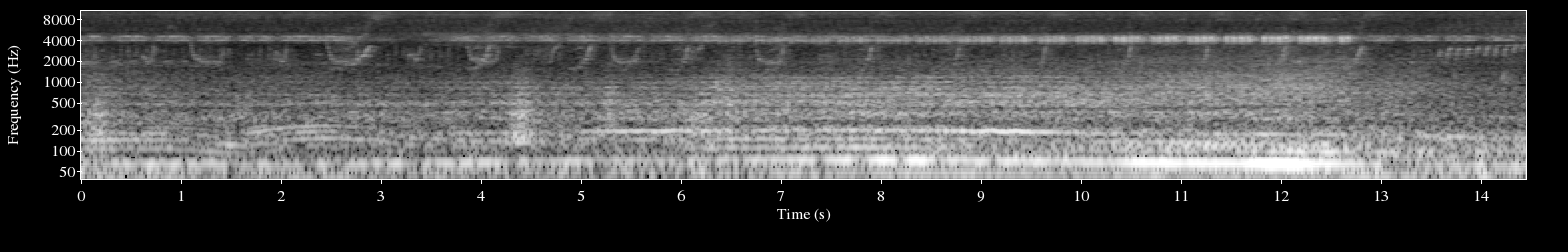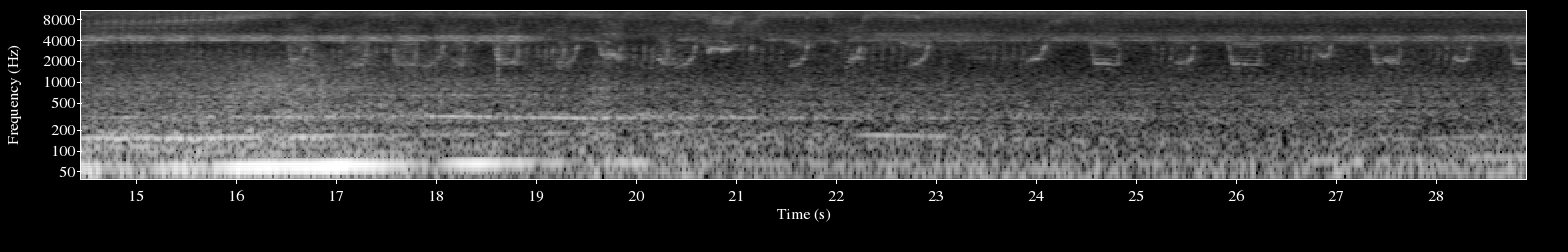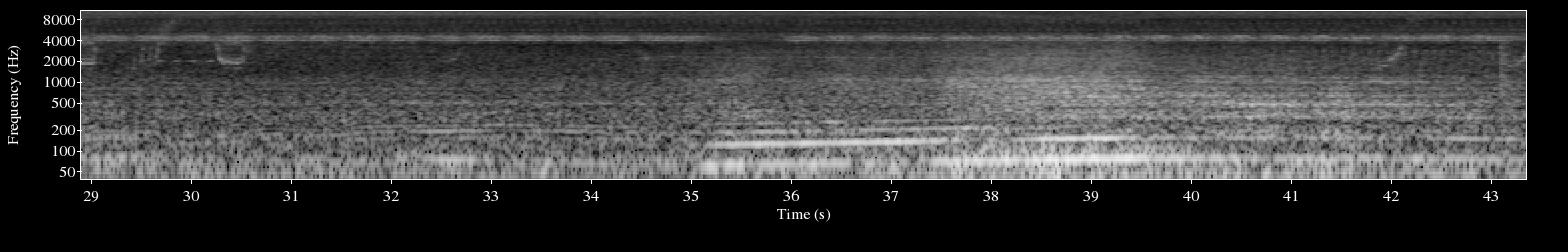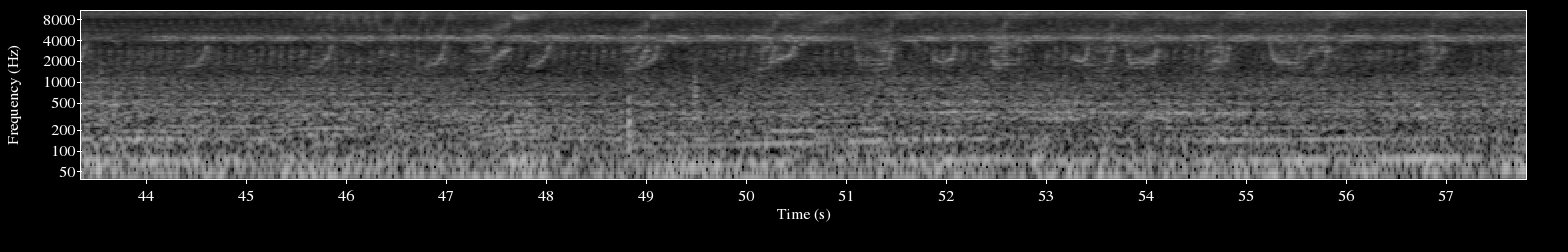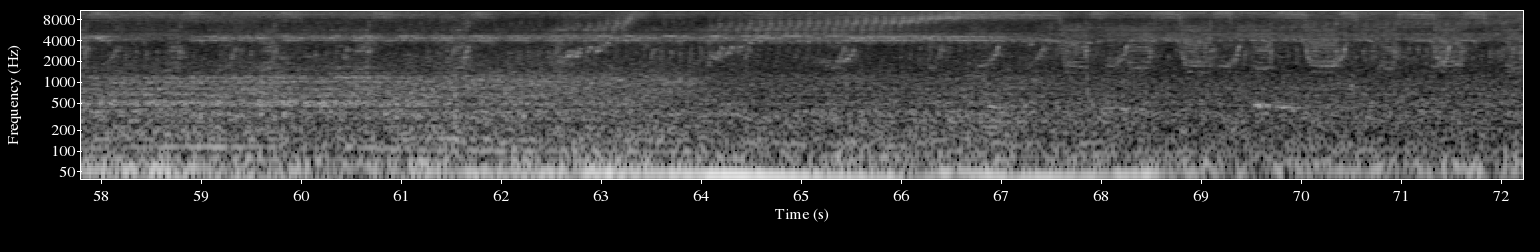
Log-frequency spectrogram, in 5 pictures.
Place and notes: Woody House, 桃米里 Puli Township, Nantou County - Cicadas cry and Birds singing
Cicadas cry, Birds singing
Zoom H2n MS+XY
